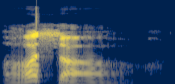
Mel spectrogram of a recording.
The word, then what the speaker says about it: ressort: Le mot ressort est composé de deux syllabes ressort.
